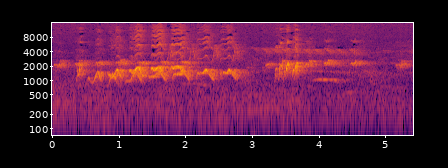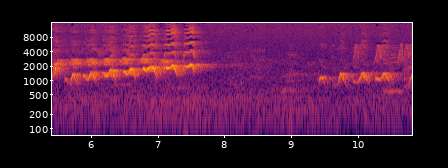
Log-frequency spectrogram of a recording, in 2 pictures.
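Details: Asian koel (koyal) calling: bursts of rapid, bubbly, harmonic notes repeated in quick runs, separated by pauses, with a long steady high tone running beneath; faint background music.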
